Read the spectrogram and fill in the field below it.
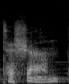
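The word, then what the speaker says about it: तेषाम्: meditation project in learning a word pronounced like tesham which means unto them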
